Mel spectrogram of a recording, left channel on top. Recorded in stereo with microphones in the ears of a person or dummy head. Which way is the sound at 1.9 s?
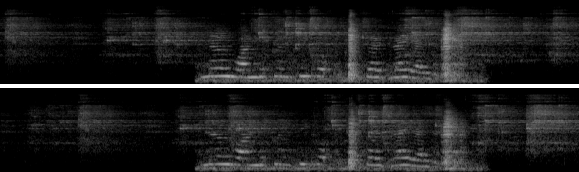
35° left (ahead or behind).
